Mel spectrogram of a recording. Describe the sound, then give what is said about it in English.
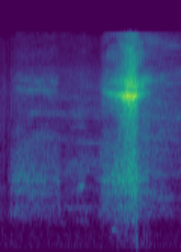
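A person breathing out hard in a deliberate breathing exercise, pushing out the last breath. One forceful, breathy rush of air swells to a peak and fades over a faint steady background. “really breathe out the last breath hard, and then your next breath will come in fuller. So let the breath out.”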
